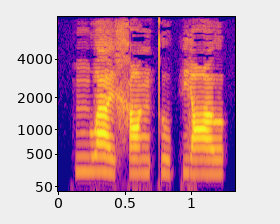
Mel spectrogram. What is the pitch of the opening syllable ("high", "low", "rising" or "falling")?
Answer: falling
